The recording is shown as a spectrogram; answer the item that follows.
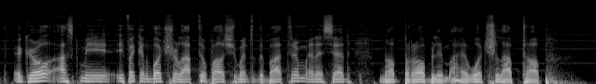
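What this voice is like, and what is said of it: Russian accent. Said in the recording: “I am Russian ... They hear my accent”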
